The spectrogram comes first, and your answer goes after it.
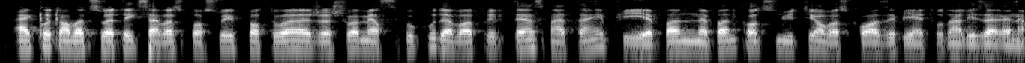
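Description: Talking at a very fast pace with hardly any pauses, a man holds a medium pitch and fairly even intonation. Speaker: sports radio host. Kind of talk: sports podcast interview.

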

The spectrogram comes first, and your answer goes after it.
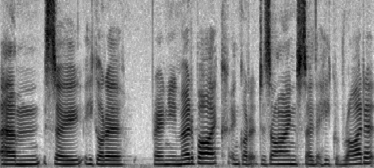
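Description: A woman's medium-pitched voice with an Australian accent, fairly slow and fairly even in intonation. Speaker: bereaved mother sharing lived experience. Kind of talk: testimony.

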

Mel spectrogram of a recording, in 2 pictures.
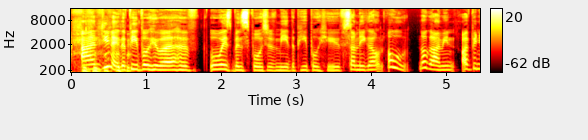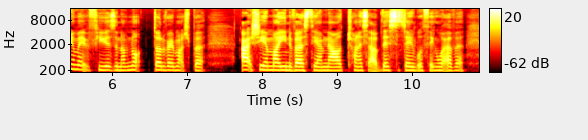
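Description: A woman with a British accent talks very fast at a fairly high pitch. The recording is dry, close and very clean, with a silent background and no echo. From England. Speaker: climate justice activist. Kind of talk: interview. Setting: studio.

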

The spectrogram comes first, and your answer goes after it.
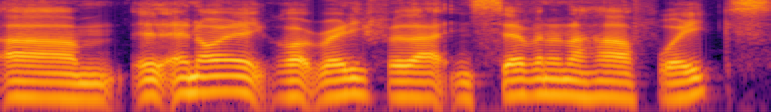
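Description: Speaking at a fairly slow pace with fairly even intonation, a man with an Australian accent and a medium pitch comes through on a very clean recording with a silent background. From Brisbane, Australia. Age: 40s. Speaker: blind bodybuilder sharing faith story. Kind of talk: interview testimony. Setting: studio.

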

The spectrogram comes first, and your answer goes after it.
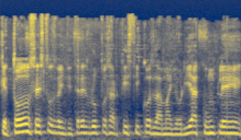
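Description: The voice is somewhat breathy with a dark, mellow tone. It moves at a fairly slow pace with fairly even intonation. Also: man. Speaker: university rector. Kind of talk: radio interview, formal answers.

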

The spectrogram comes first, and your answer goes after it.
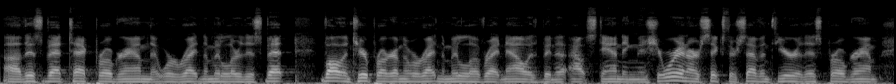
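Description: A man at medium pitch and very fast pace, monotone, flat intonation and hardly any pauses, amid audible room echo and noticeable background noise. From Wyoming. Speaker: university sheep farm director. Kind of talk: interview. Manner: halting, many repeated words.

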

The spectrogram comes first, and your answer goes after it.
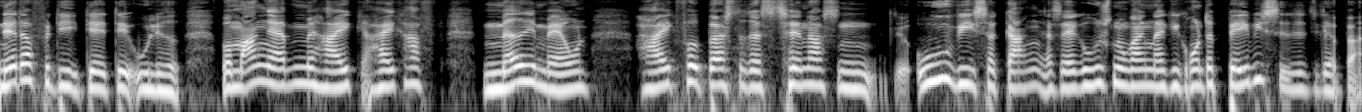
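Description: A woman's normal speaking voice, medium-pitched and fairly quick, with fairly even intonation, dry and close without echo, on a very clean recording with a silent background. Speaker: debater and author. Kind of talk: live radio debate. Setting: studio.

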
